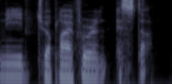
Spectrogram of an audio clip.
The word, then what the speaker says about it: ESTA: It is specific countries that are part of the ESTA visa waiver program. That's the way to pronounce it.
